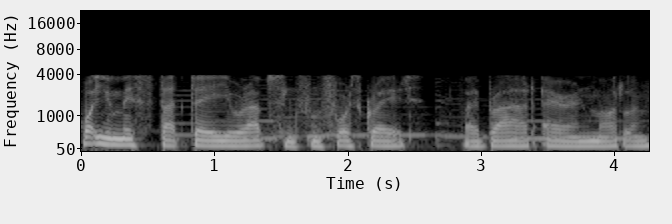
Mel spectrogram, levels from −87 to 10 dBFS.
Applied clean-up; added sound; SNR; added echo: none; none; none; none.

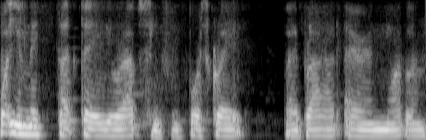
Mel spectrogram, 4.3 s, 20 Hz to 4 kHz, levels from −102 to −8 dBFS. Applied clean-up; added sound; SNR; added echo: neural mask model DeepFilterNet 3.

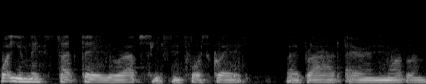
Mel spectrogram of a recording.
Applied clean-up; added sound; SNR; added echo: neural separator model SepFormer DNS4.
